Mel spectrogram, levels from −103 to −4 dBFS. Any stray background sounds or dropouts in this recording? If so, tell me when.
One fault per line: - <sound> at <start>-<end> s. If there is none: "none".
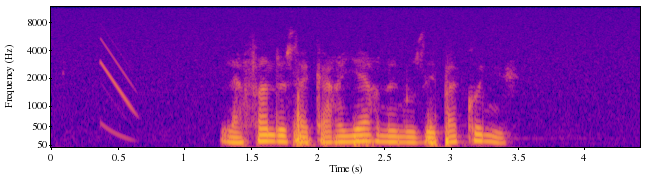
- chirp at 0.4-0.7 s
